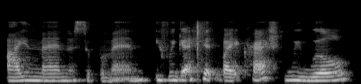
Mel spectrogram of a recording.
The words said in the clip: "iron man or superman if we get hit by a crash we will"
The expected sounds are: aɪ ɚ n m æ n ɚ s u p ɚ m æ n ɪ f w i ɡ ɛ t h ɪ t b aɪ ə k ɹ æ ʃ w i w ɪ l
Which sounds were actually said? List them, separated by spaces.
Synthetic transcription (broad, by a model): aɪ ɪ n m æ n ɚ s u p ɚ m æ n ɪ f w i ɡ ɛ t h ɪ t b aɪ ə k ɹ æ ʃ w i w ɪ l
